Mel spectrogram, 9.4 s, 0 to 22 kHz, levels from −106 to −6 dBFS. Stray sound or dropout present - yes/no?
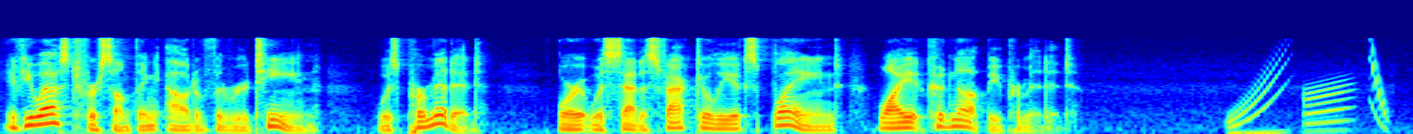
yes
